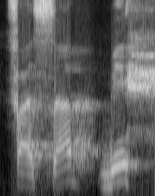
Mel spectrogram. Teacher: ketika kita mengucapkan ha sukun di sini pastikan udaranya mengalir. Fasabbih. Nah. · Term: rakhawa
